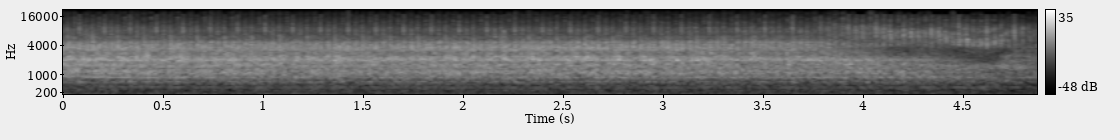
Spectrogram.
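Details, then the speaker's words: Moke engine bench-tested on a stand with fuel squirted down the carby and the starter jumped: uneven, lumpy idle with a hiss and a stumbling beat; missing on one cylinder, and the owner is trying to find which one. "I've got a miss on one cylinder. I'll see if I can find out which one it is."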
